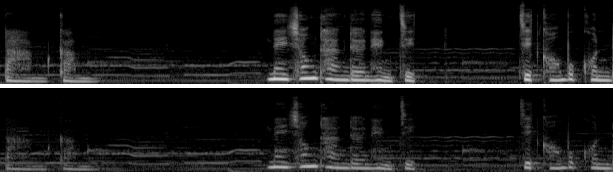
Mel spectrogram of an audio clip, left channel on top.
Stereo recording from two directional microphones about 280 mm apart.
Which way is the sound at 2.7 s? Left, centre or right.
Left.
